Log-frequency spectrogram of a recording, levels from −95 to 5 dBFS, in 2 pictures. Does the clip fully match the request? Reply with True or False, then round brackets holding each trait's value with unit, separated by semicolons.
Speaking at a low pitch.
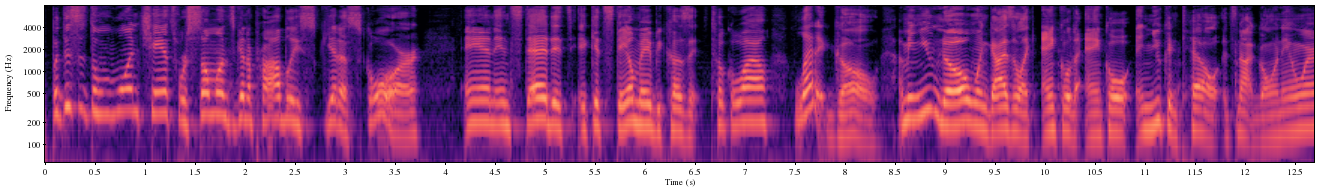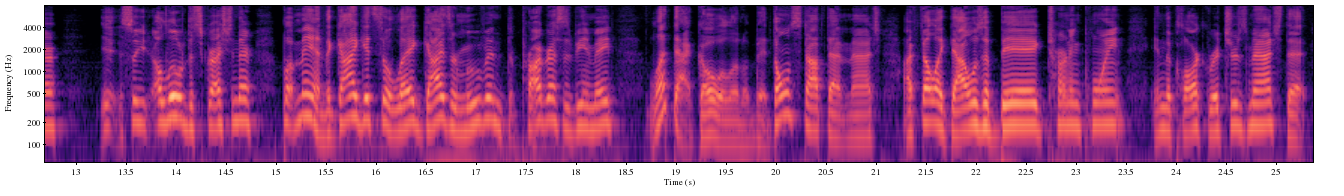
False (185 Hz)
